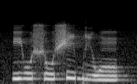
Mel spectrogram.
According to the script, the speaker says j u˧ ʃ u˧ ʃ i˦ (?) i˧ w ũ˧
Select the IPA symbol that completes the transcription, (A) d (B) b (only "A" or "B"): B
